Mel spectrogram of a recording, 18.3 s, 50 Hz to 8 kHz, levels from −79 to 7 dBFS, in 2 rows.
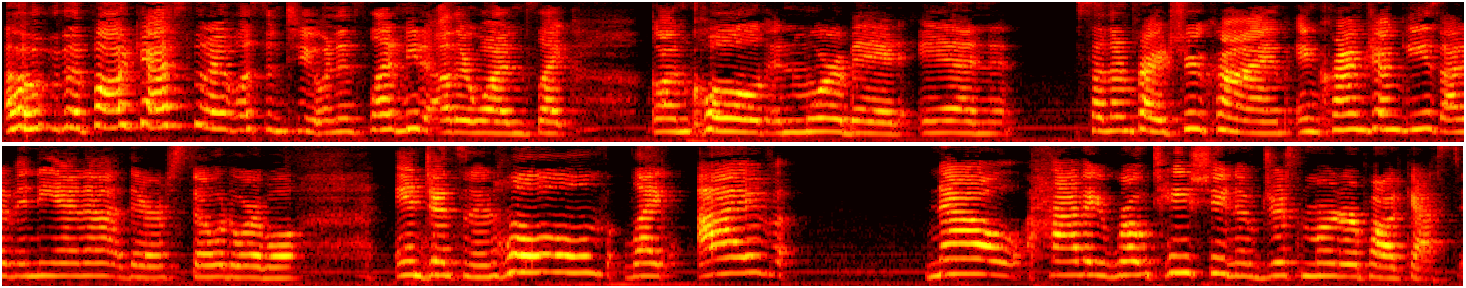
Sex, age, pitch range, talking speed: female, 20-39, 250-320 Hz, 155 wpm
